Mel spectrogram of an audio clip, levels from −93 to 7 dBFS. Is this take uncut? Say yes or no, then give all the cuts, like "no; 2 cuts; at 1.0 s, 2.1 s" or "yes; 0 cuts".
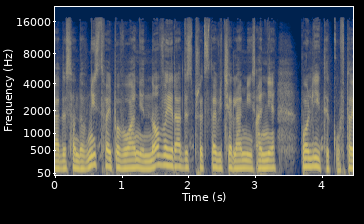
no; 1 cut; at 3.0 s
